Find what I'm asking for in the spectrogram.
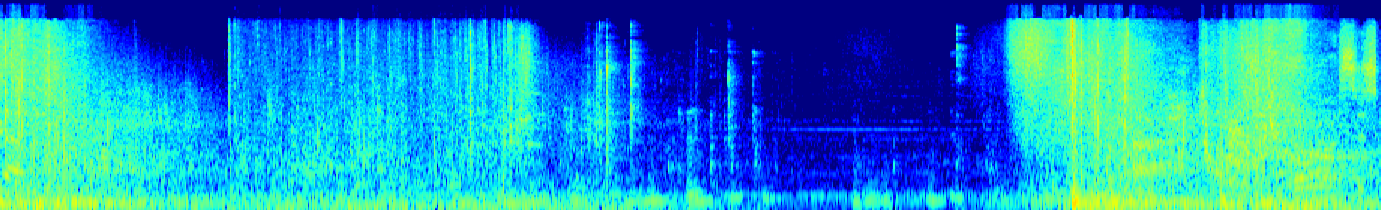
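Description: Confringo fire spells in Hogwarts Legacy setting off booming explosions and crackling blasts, heavy at the start, fading to rumbling debris, then bursting loudly again toward the end.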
